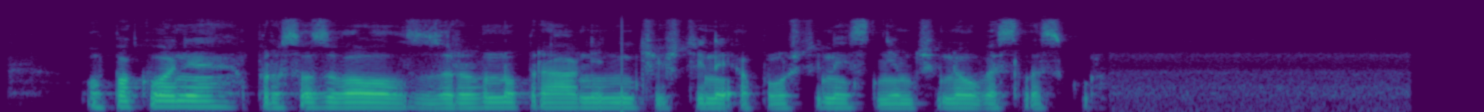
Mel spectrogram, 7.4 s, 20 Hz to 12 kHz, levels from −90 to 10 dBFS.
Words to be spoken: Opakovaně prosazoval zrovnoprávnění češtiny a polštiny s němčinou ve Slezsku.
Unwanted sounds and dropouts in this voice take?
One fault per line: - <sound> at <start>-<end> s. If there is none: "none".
none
